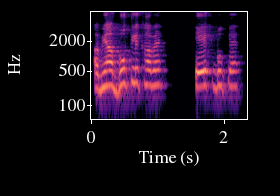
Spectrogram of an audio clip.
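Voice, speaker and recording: Here a woman with a high, mellow voice talks at normal speed in a level tone, and the recording has its highs cut off. Her exam-prep grammar lesson proceeds step by step in a mix of Hindi and English, punctuated by frequent short checking questions.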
